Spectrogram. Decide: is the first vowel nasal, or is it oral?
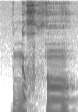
oral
